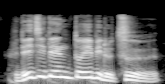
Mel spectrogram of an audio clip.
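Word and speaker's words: Resident Evil 2: レジデントエビル 2。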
